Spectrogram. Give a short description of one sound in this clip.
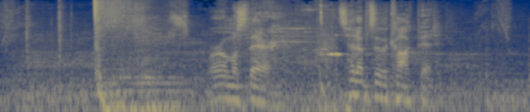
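A lightsaber ignites and hums loudly.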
